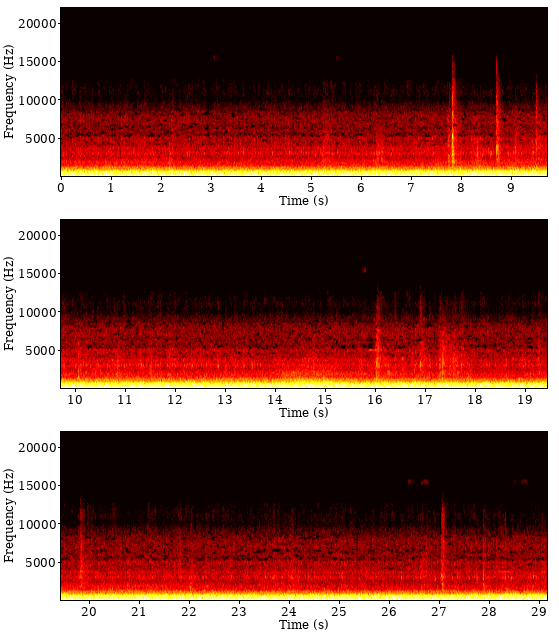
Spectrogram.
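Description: Car engine idling, a steady low hum that holds even throughout, with a few faint clicks.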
